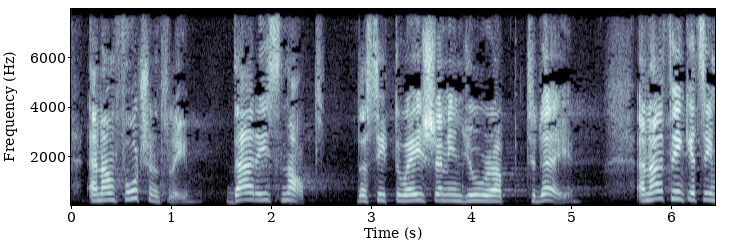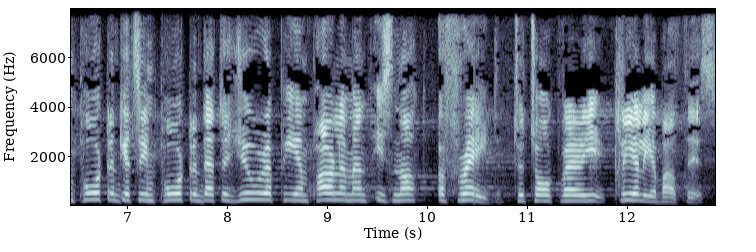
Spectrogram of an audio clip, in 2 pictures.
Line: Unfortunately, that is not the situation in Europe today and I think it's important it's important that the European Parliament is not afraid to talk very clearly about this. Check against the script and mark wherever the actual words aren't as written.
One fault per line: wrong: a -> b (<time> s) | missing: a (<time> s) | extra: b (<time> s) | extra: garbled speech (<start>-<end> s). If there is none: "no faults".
no faults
